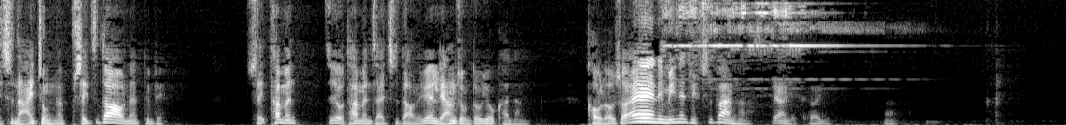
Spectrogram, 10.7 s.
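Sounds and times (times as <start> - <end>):
speech: 0.0 - 1.8, 2.5 - 9.0
phone ringing: 6.6 - 9.4.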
